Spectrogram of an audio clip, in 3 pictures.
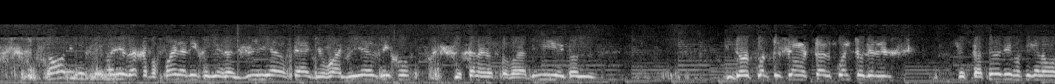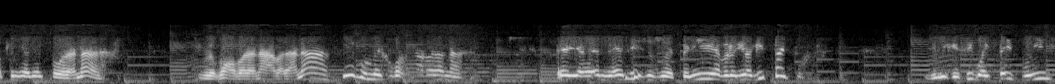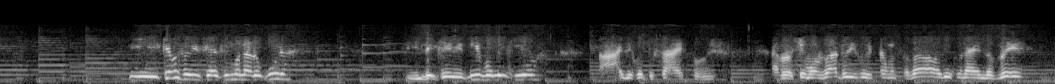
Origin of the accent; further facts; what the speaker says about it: Chile; Así que como buen chileno, no afronté, no vamos.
